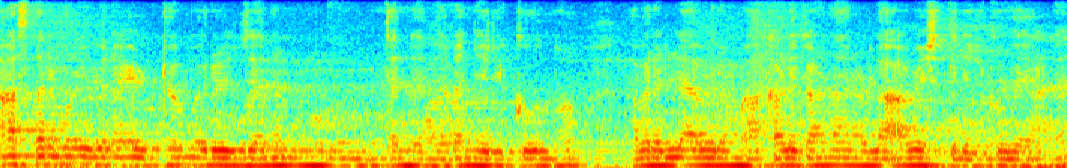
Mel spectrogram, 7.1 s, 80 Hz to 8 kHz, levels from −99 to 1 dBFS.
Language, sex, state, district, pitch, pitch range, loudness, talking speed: Malayalam, male, Kerala, Kozhikode, 130 Hz, 125-135 Hz, -14 LUFS, 100 wpm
